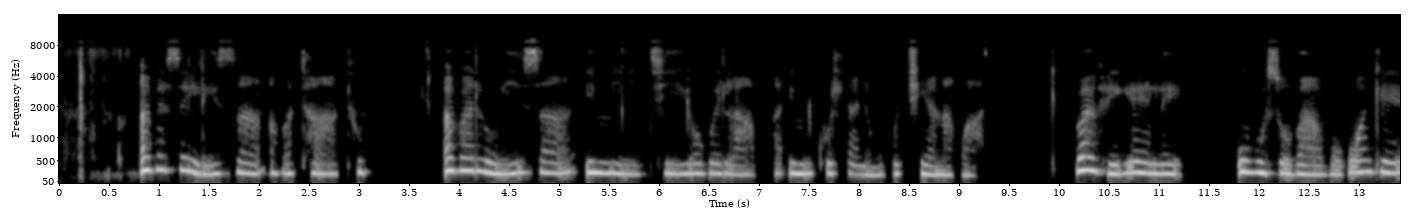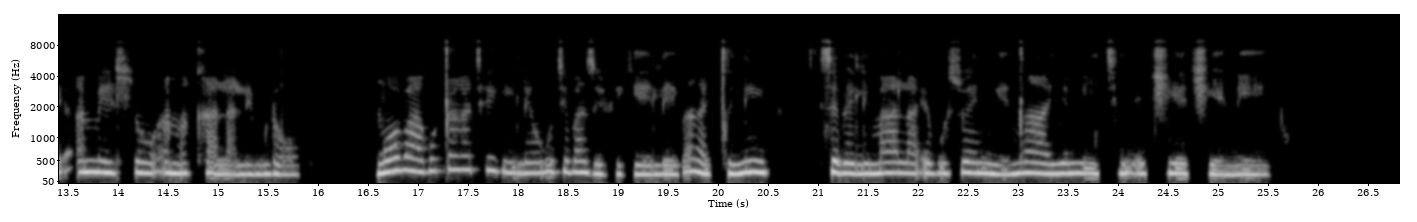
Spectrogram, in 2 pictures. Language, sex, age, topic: North Ndebele, female, 25-35, health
